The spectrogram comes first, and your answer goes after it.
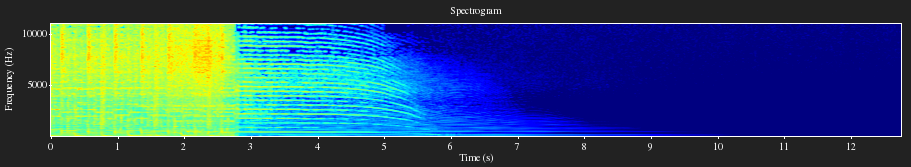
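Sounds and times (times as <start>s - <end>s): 
lead guitar: 0.0s - 9.1s.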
